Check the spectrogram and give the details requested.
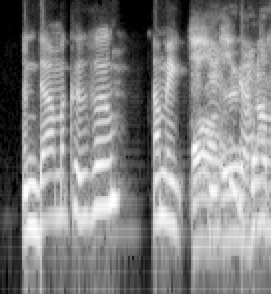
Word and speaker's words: Ndamukong Suh: Ndamukong Suh. I mean, she got me saying it wrong. Ndamukong Suh.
